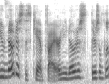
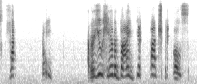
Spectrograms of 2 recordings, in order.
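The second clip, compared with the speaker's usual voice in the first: put-on goblin voice, much higher pitch; 6 semitones higher, 4 dB louder than usual. Retelling what a man said to him, in a goblin voice. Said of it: "what you're saying as the goblin".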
